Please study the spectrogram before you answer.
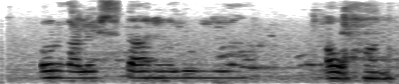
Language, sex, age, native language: Icelandic, male, 10, Icelandic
